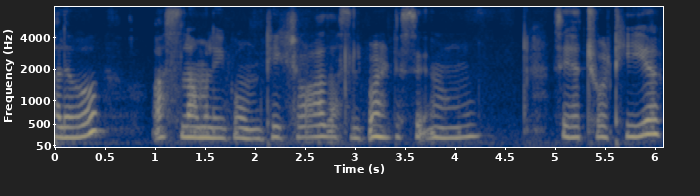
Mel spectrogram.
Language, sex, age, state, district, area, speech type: Kashmiri, female, 30-45, Jammu and Kashmir, Shopian, rural, spontaneous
